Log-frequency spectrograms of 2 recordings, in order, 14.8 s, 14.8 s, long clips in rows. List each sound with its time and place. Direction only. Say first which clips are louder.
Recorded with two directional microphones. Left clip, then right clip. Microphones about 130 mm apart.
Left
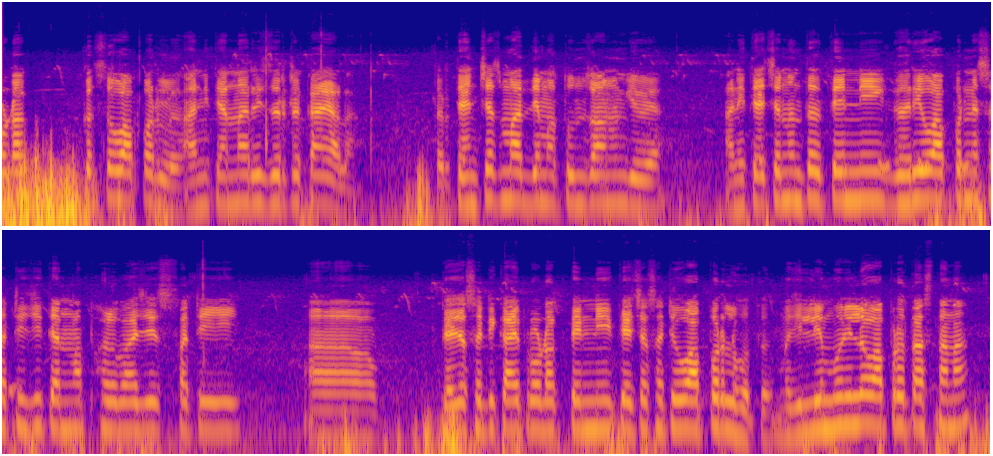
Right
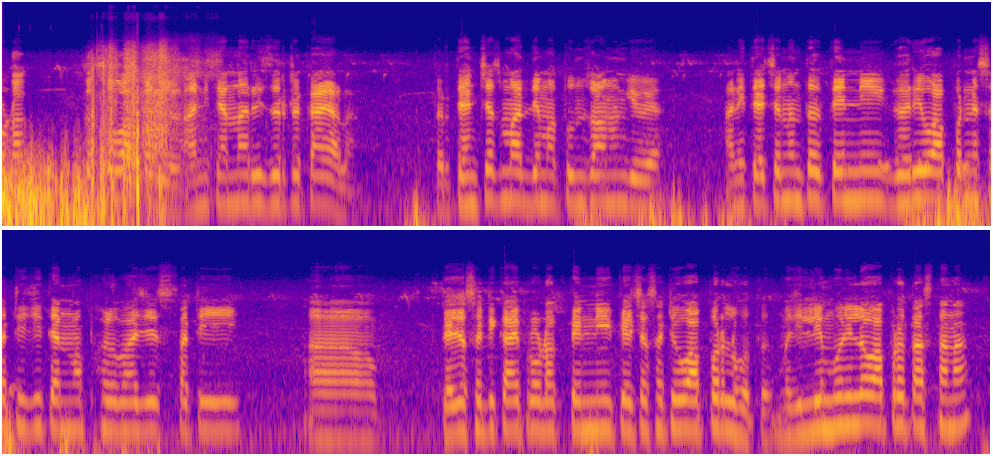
0.9 s speech: right 7 dB; 30° left (ahead or behind)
